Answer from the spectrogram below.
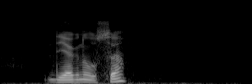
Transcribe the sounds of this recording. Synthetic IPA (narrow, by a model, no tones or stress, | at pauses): d̪ɪɑɡnuːsə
